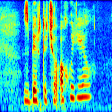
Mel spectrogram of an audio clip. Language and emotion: Russian, angry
